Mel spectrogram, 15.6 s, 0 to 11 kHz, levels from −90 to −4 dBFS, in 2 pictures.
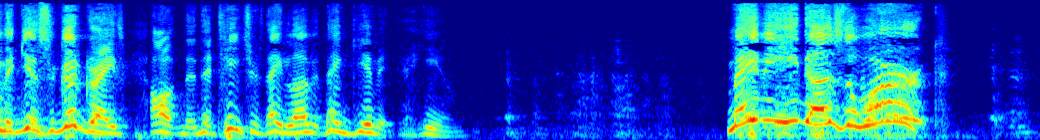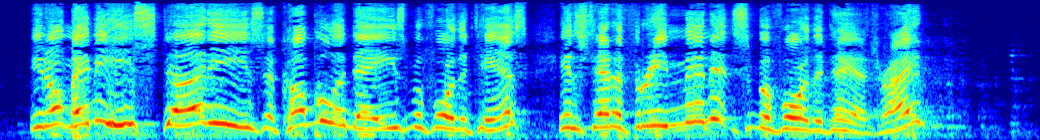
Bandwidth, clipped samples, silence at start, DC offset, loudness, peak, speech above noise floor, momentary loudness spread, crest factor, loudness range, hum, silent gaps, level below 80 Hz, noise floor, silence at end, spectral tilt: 10.5 kHz; under 0.1%; 0 s; under 0.1%; -25 LUFS; -8 dBFS; 47 dB; 13 LU; 18 dB; 12 LU; none; none; -58 dBFS; -72 dBFS; 0.85 s; -4 dB/octave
